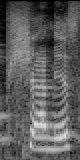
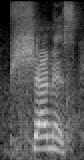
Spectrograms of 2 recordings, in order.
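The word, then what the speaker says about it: Przemyśl: Okay, so it's in Little Przemysl. That's how you say it. Look at it, the spelling of that. Przemysl.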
